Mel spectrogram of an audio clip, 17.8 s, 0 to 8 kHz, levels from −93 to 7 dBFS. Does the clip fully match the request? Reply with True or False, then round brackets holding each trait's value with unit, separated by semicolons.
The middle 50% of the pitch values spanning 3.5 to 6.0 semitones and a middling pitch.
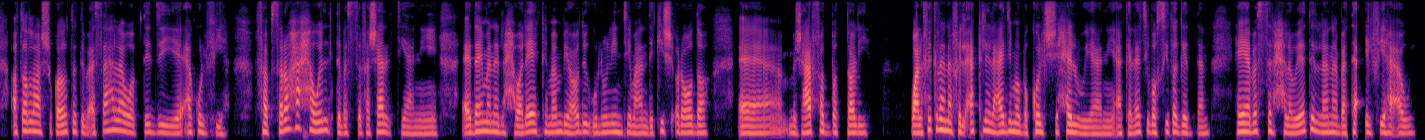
False (2.8 semitones; 170 Hz)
